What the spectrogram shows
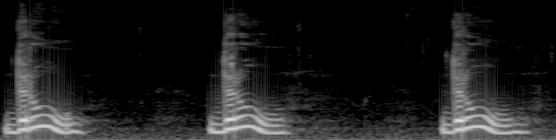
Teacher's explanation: Jaw slightly forward, tip of the tongue behind the bottom teeth, lips rounded and protruded. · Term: Russian default mouth position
